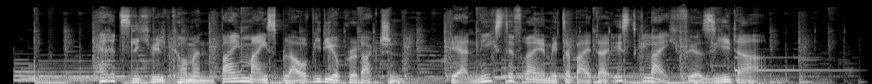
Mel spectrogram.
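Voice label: austria male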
